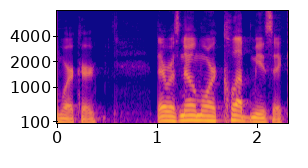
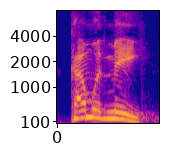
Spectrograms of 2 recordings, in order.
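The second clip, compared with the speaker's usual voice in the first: fat man voice; 10 semitones higher than usual. A narrator's reading.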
